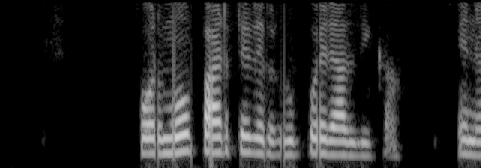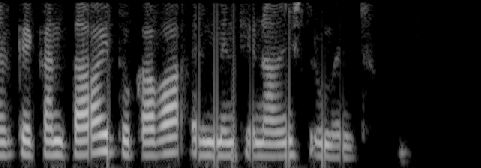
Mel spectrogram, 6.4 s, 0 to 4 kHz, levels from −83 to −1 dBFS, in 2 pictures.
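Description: No technical faults are audible.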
